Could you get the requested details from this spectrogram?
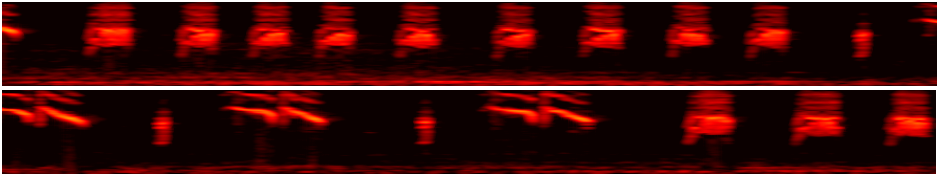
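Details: Long-tailed shrike singing actively: a steady run of harsh scratchy notes about three per second, followed by paired high whistles sliding down in pitch, then the rasping notes return.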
